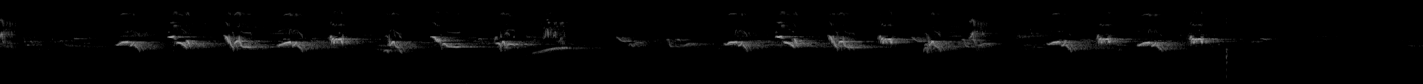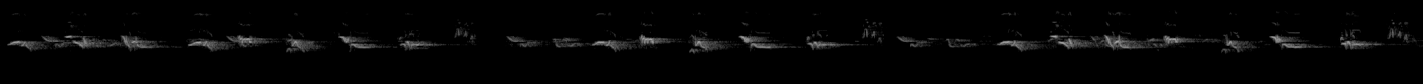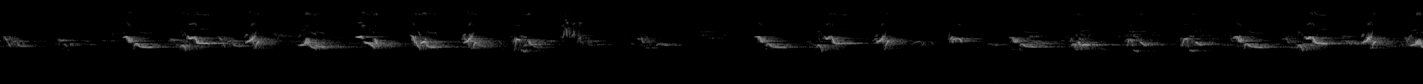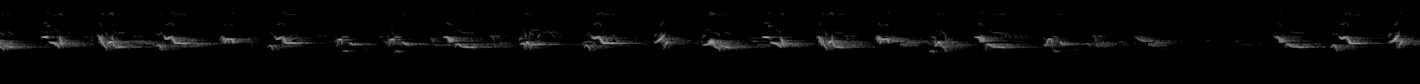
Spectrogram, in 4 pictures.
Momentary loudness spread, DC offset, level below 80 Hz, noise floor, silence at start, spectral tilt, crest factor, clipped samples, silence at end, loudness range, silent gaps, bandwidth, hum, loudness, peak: 19 LU; under 0.1%; under -90 dBFS; -78 dBFS; 0 s; 5 dB/octave; 20 dB; under 0.1%; 0 s; 7 LU; none; 16 kHz; none; -32 LUFS; -16 dBFS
